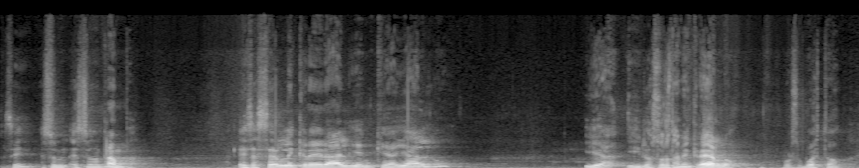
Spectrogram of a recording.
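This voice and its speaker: A fairly high-voiced man teaching a seminar. His tone is dark and mellow. He keeps checking in with his listeners and briefly acts out imagined exchanges. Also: expressive, a little slow, pauses often. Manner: conversational, asks the audience for agreement, acts out short quoted dialogues. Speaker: seminar lecturer on psychoanalysis. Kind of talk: live seminar lecture.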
